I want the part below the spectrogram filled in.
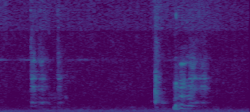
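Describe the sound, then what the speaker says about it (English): A faint single hiccup sounds close by in a quiet room, followed by a soft vocal catch, over a steady low hum. "so I have a hiccup"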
